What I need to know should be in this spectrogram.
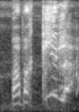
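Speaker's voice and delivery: shrill high outburst at papa; bratty shout. Shown as a demonstration. Daughter screaming at her father on set. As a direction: yell it like a rude teen.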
